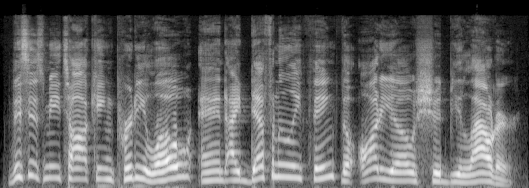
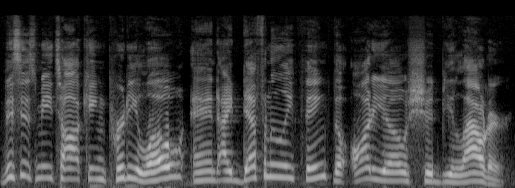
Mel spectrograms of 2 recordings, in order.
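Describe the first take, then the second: First: Amplified playback. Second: Barely audible, far too quiet recording; very low recording volume. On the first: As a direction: play it back amplified, clearly audible. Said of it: "amplifying it twenty point one decibels". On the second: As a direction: play it back before amplifying, extremely faint. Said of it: "here's how it sounded before". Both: Shown as a demonstration.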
